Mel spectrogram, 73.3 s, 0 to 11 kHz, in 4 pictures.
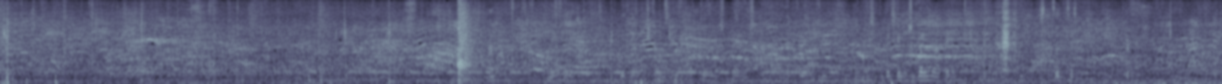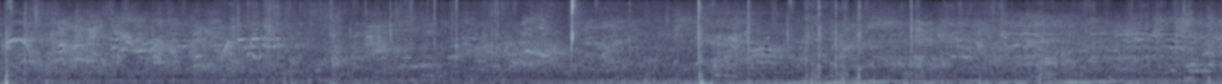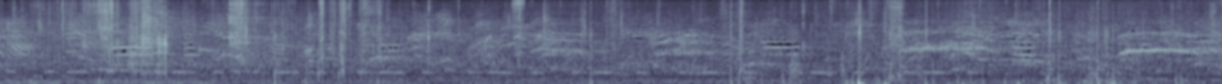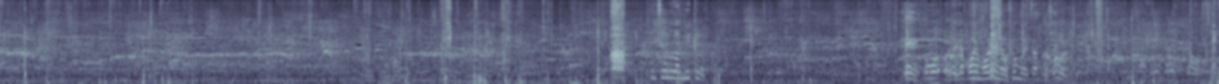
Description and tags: collab-20220510 ParcGuineueta Humans Nice
Urban Ambience Recording in collab with La Guineueta High School, Barcelona, April-May 2022. Using a Zoom H-1 Recorder.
